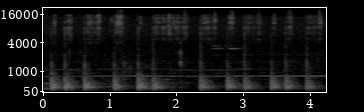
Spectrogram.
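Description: Pen writing notes by hand on paper during a Hindi physics lesson on lenses and optics, a steady run of short scratchy strokes in quick bursts, close and fairly soft, with no talk over it.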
